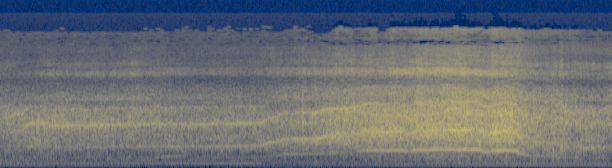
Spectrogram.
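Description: Radio-controlled tunnel-hull racing boat's motor whining as it runs across the water. Its pitch climbs about halfway through, it grows loudest, and then the pitch drops and it fades shortly before the end.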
